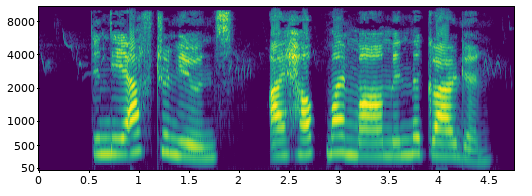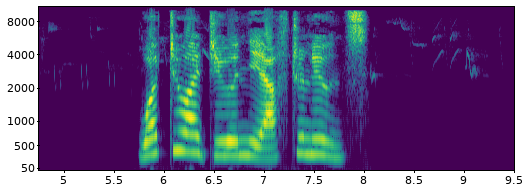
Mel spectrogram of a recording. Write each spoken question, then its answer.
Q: What do I do in the afternoons?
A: I help my mom.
